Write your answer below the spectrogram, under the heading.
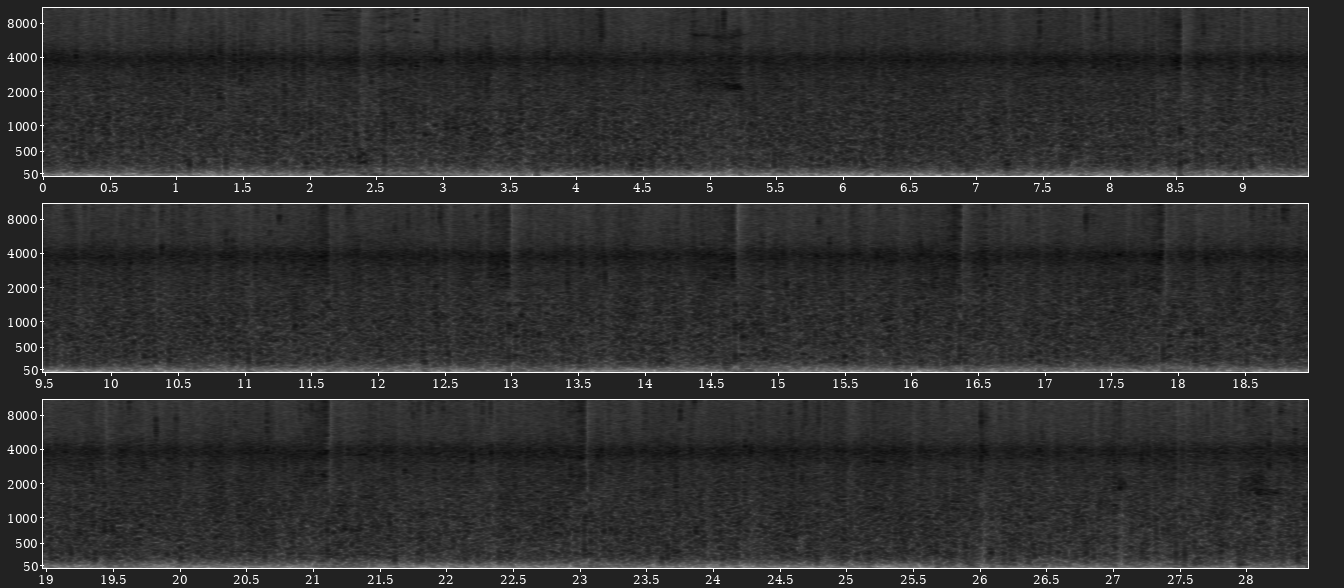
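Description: Heavy rain falling steadily on a tarp: a dense, even hiss with scattered faint ticks.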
